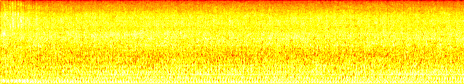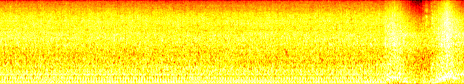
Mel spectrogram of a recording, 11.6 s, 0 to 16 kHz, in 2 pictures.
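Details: First start of a race-car V8 after fuel pressure and leak checks: deep, steady burble holding even idle about ten seconds, no misses or ticks, brief blip; healthy normal idle.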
